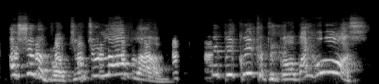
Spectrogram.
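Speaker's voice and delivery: high-pitched retold complaint; mock exasperation. Wrestler retelling his gripe after bus trip, mock exasperated. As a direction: climb high in comic exasperation. Quotes own exasperated reply.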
